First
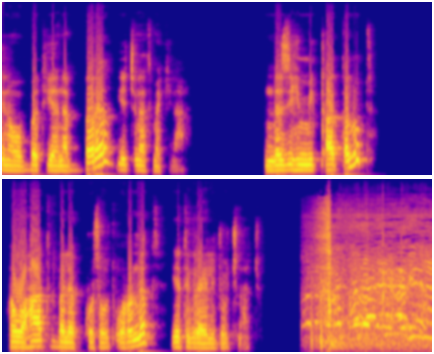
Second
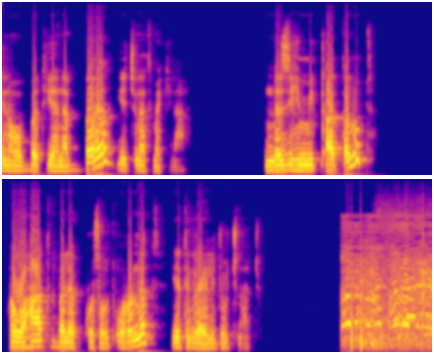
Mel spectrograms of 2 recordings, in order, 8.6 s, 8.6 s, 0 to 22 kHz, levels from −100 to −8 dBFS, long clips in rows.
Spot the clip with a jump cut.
first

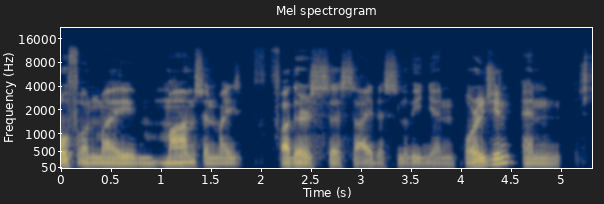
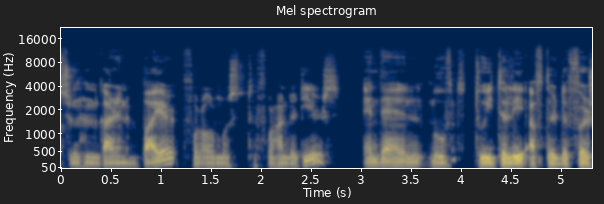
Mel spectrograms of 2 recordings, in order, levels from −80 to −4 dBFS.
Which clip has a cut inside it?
second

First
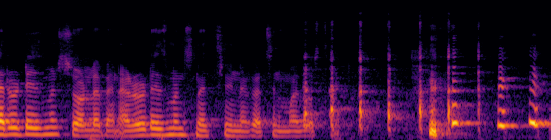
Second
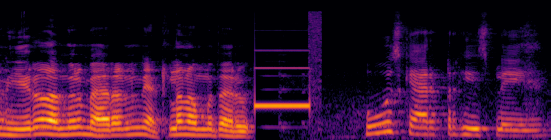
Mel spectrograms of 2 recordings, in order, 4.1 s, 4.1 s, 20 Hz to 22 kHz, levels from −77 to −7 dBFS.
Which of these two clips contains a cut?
second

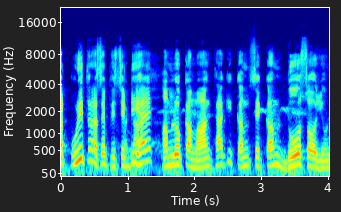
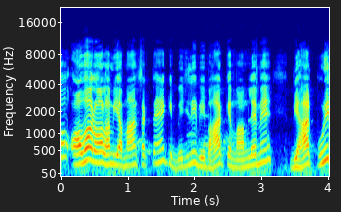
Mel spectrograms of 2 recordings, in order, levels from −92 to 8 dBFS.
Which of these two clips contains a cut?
first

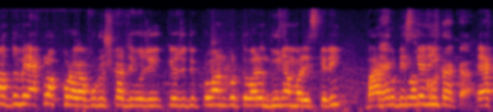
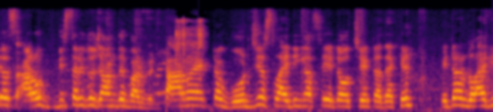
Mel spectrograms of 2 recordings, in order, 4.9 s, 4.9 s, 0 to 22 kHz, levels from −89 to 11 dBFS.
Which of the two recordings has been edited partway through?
second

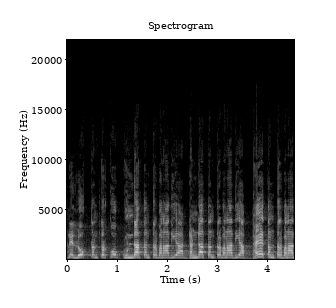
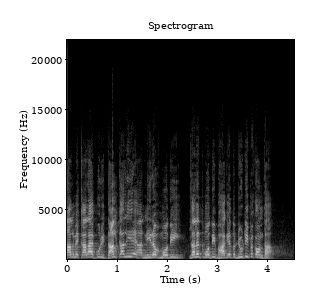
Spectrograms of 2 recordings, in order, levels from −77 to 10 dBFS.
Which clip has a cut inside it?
second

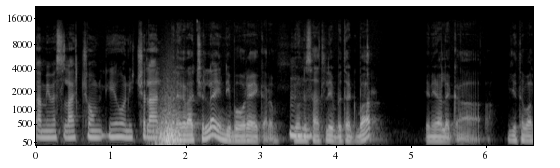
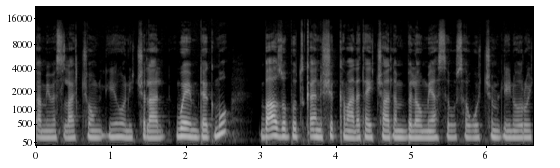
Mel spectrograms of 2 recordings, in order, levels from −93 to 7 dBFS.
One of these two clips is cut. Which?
first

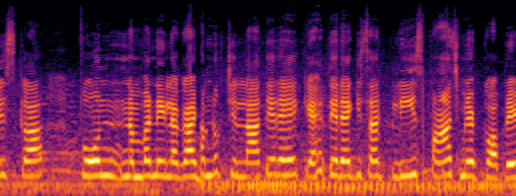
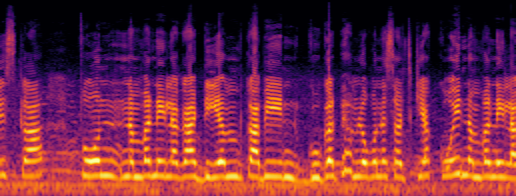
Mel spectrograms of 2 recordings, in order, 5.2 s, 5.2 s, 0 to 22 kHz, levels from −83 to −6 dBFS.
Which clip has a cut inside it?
first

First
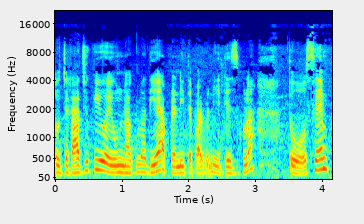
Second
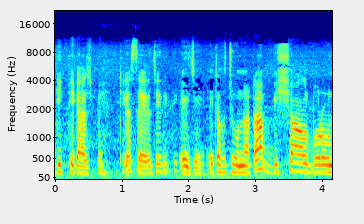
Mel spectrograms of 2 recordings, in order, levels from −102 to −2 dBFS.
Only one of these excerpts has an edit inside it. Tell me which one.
second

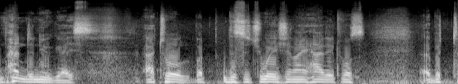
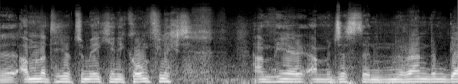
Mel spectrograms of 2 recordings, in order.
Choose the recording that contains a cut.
first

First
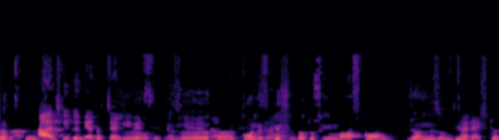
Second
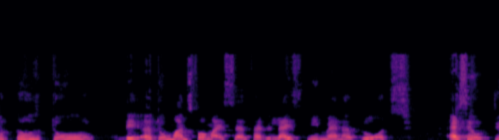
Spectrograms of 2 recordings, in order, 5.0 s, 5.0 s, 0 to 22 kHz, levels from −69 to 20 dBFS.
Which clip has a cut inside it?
first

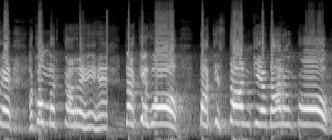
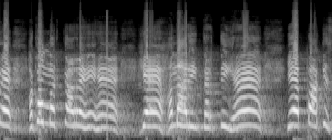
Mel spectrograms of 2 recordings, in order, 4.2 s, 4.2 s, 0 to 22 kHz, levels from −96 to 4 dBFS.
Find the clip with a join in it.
first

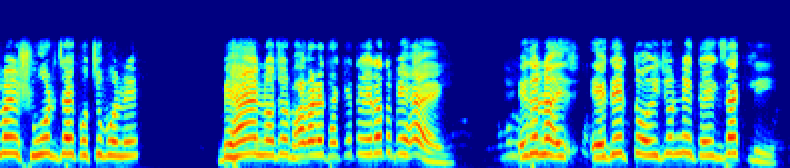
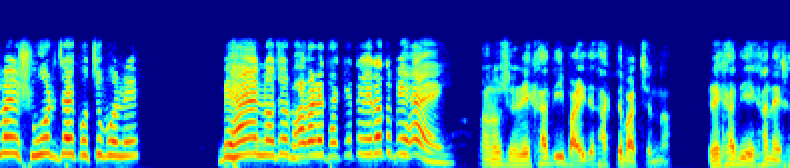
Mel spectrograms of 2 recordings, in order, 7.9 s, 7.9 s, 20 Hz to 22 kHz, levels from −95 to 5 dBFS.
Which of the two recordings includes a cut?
second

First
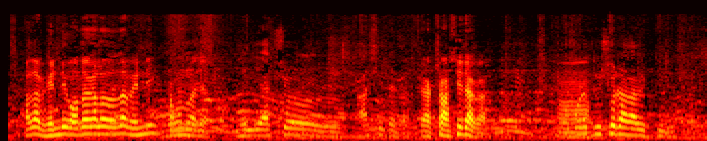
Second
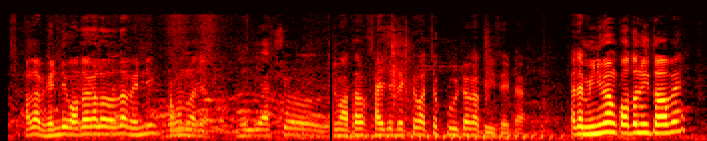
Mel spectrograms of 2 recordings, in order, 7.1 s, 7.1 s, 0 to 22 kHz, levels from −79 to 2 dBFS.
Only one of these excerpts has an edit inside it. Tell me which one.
second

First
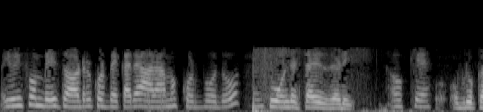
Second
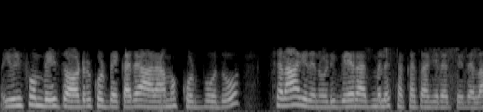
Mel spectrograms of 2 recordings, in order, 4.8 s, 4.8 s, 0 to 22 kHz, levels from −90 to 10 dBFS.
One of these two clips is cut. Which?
first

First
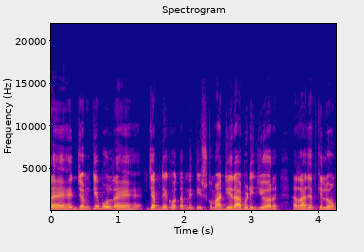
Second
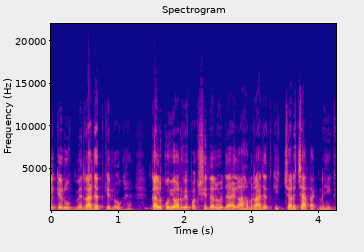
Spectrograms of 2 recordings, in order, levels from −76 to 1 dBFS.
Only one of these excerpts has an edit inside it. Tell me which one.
first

